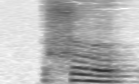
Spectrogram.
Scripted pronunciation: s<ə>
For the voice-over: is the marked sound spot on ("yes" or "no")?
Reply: yes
